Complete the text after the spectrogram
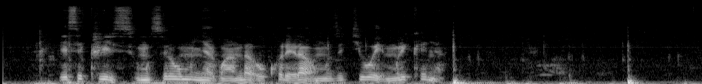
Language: Kinyarwanda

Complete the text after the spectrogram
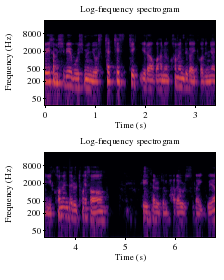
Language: Korean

